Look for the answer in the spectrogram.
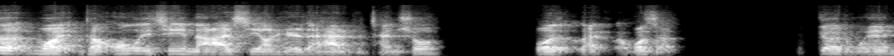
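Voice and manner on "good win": dry, ironic, sarcastic tone, as in air quotes. Calling a team's win good, in quotation marks: sarcastic. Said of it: "I'm being sarcastic here".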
